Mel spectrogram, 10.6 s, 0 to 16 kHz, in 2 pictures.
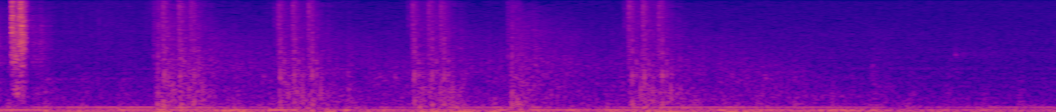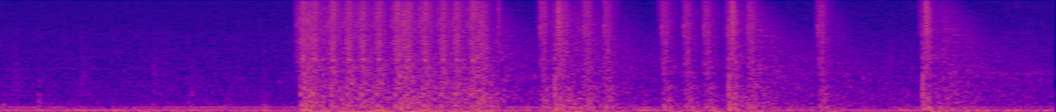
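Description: Bursts of rifle fire from an M40A1 sniper rifle in the shooter game Insurgency, a run of sharp shots followed by a denser, louder volley, with no talk.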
